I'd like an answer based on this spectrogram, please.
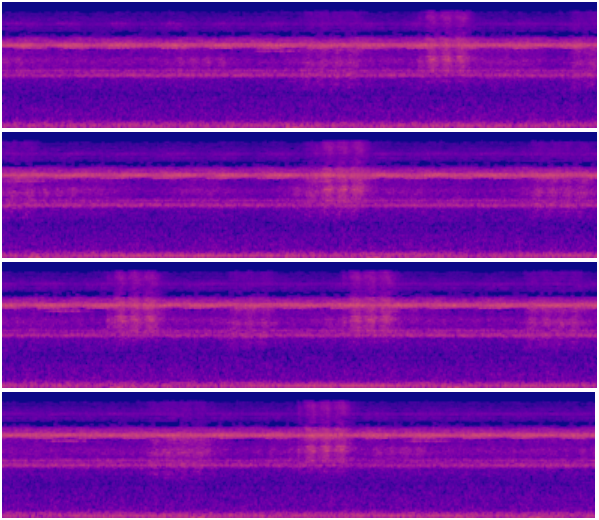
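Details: Crickets keep up a steady shrill trill. About eight brighter swells come every two seconds or so, with a gentle low background drone.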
